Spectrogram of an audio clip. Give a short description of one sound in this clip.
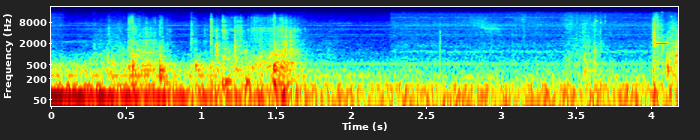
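A wooden chest lid thuds open.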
